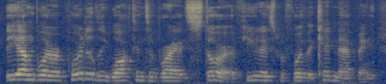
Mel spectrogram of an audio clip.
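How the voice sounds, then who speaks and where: A man with a fairly high voice anchors a newscast. He reads scripted stories in the manner of a news report. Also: fairly quick, a bit bright.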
